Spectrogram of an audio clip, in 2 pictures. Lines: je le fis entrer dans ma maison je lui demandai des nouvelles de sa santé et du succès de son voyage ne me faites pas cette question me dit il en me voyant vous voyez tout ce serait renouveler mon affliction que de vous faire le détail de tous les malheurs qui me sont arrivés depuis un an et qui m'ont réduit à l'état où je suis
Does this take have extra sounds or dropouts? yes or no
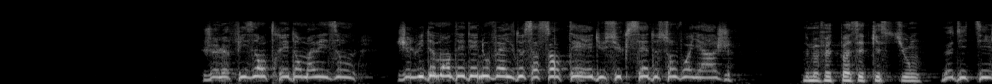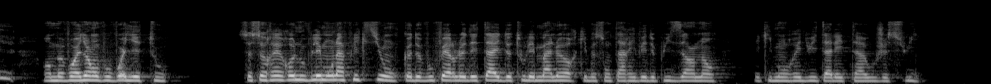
no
